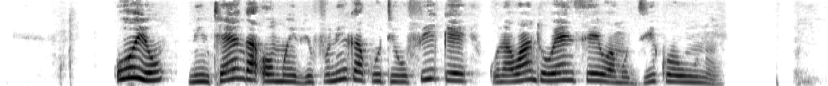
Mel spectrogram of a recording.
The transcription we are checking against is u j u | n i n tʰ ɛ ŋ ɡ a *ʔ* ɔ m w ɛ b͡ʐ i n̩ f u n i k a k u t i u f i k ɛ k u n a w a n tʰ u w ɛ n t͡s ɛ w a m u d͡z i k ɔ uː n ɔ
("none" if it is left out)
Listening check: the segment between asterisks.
ʔ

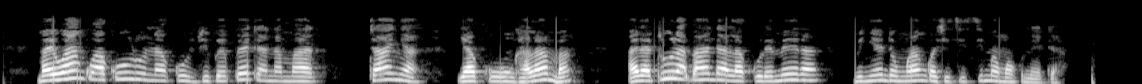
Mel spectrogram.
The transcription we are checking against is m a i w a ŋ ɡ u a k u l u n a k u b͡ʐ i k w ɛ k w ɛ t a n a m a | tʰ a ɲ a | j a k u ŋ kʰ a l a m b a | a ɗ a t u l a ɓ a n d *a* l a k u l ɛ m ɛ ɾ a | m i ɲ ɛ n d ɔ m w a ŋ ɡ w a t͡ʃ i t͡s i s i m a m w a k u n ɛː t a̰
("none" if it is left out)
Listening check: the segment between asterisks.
a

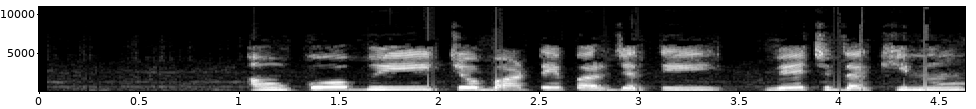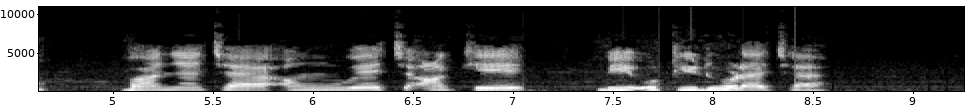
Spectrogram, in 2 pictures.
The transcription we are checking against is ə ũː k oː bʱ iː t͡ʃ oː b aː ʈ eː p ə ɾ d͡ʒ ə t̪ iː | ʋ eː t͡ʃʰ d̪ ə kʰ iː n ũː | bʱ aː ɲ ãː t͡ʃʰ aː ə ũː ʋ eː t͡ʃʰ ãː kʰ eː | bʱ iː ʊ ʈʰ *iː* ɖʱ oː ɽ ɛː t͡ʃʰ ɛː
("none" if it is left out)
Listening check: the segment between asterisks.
iː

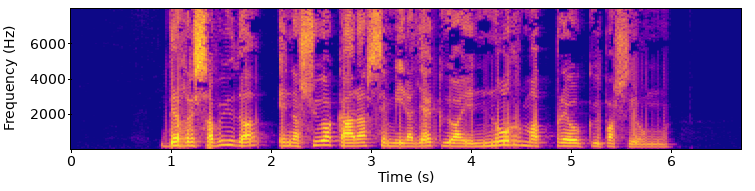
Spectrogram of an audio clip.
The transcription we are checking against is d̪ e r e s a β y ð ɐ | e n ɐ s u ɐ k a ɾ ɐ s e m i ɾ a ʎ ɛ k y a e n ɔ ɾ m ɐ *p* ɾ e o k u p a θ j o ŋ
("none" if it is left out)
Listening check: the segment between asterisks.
p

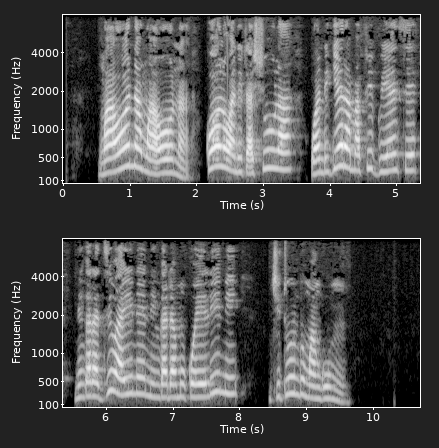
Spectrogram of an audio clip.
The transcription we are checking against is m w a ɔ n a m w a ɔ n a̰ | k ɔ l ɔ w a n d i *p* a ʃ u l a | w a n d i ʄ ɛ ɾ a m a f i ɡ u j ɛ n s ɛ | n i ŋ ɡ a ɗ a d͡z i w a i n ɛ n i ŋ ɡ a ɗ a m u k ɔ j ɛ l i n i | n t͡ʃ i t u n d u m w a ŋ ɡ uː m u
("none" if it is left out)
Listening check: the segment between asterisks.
t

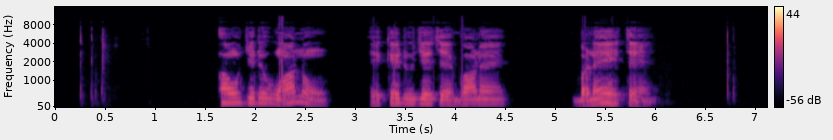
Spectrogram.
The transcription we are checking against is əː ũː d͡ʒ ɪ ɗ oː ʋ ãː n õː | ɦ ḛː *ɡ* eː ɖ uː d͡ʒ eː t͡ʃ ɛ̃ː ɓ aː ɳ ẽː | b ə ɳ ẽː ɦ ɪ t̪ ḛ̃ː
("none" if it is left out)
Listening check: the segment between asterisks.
k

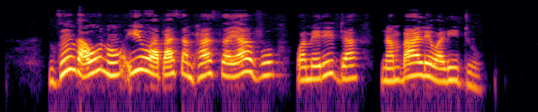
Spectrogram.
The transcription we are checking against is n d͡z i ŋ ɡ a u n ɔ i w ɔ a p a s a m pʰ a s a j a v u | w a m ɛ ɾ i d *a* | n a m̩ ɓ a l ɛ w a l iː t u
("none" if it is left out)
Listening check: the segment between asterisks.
a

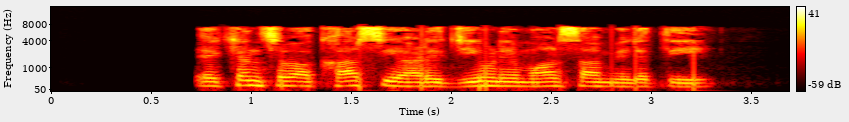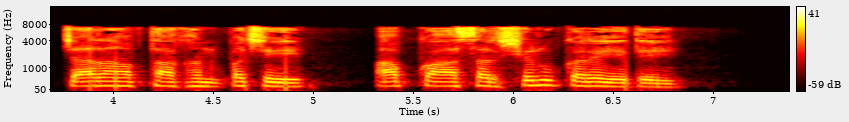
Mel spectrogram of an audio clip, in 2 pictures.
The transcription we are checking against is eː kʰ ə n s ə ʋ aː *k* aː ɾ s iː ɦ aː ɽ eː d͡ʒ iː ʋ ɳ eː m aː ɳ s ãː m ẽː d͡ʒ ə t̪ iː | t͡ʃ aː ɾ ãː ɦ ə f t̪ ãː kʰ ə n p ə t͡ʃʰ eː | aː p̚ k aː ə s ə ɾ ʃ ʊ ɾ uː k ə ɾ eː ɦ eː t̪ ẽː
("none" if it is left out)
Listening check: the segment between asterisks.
kʰ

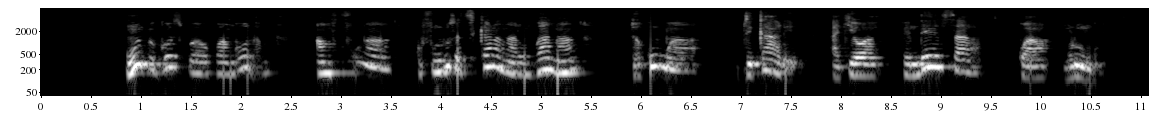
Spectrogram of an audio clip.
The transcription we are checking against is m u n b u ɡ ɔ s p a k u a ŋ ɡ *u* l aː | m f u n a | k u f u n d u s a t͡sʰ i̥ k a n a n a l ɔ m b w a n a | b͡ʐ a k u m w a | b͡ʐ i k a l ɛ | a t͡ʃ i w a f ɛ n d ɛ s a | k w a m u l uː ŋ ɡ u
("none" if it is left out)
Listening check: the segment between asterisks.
ɔ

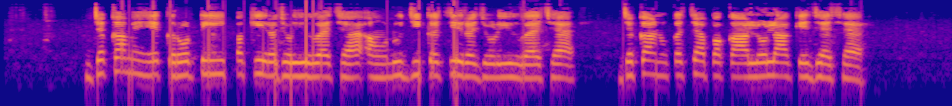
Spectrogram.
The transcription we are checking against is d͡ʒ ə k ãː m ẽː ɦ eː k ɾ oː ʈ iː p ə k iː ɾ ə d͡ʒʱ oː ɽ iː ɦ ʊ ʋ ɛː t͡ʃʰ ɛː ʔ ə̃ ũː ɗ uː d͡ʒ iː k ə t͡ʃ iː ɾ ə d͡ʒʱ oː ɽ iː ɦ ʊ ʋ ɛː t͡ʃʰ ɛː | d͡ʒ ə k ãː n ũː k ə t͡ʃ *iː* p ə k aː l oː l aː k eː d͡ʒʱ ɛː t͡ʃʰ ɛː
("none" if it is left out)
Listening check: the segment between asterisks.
aː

